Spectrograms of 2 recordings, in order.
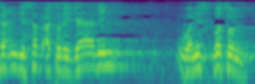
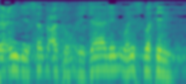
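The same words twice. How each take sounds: First: The last word ends with an -un sound. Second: The last word ends with an -in sound. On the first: Seven counts only the men; the women are uncounted. "كانت السبعة للرجال والنساء مسكوت عن عددهن" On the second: Seven is the total of men and women together. "فالمجموع سبعة"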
